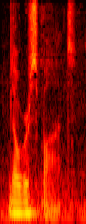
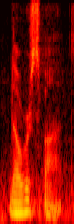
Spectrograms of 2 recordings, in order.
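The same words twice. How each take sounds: Both takes have the same delivery.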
